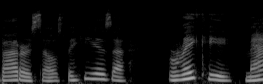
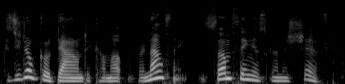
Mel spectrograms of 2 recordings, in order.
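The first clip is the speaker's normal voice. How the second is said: ordinary talk, nothing marked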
